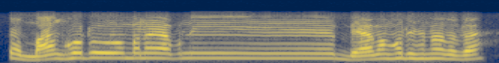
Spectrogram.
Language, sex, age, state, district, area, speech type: Assamese, male, 30-45, Assam, Charaideo, rural, conversation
